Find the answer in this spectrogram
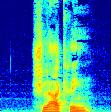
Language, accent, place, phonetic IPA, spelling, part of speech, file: German, Germany, Berlin, [ˈʃlaːkˌʁɪŋ], Schlagring, noun, De-Schlagring.ogg
- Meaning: brass knuckles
